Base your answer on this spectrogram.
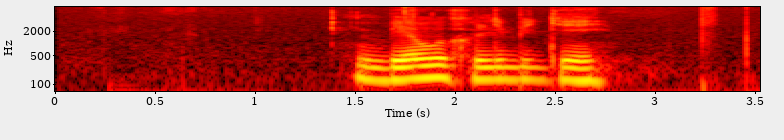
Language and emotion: Russian, neutral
